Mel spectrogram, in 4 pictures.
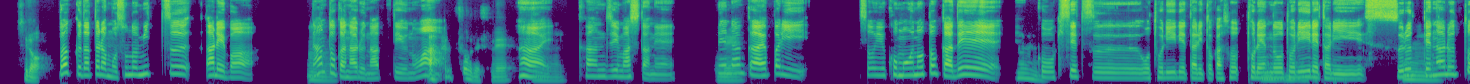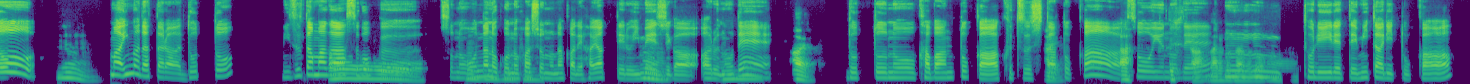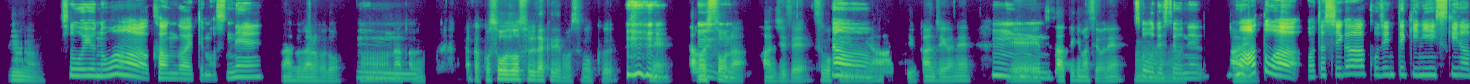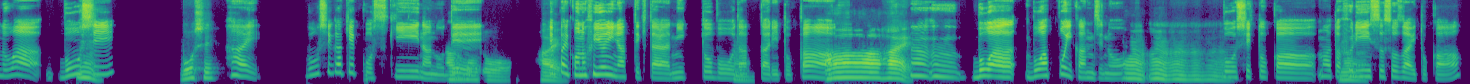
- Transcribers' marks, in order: laugh
- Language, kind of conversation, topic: Japanese, podcast, 服を通して自分らしさをどう表現したいですか?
